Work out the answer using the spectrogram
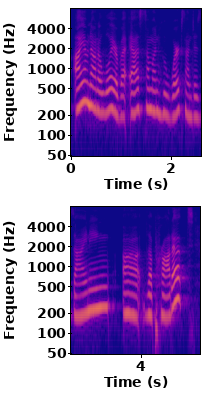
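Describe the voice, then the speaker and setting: A woman's voice: medium pitch, normal speed. A woman speaking as a panelist at a live podcast taping, making her point emphatically through rhetorical questions and frequent fillers. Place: conference stage before an audience.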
